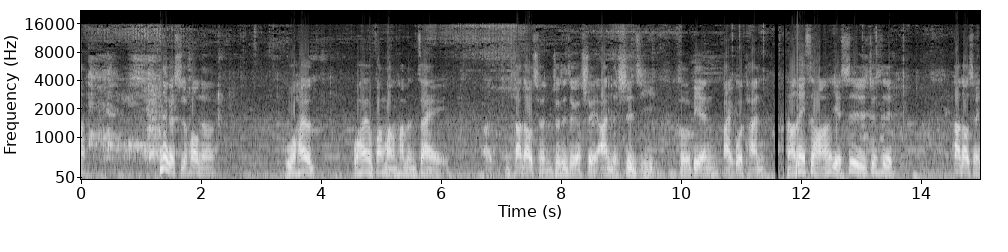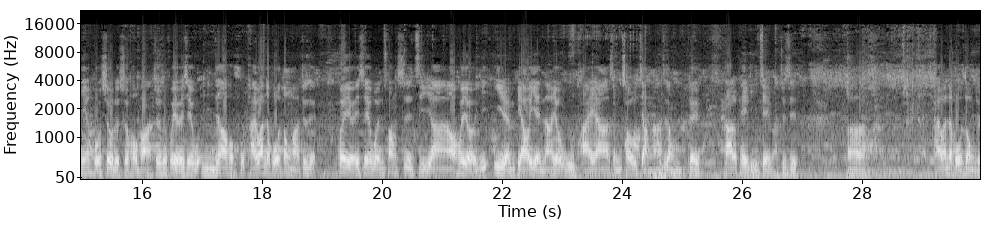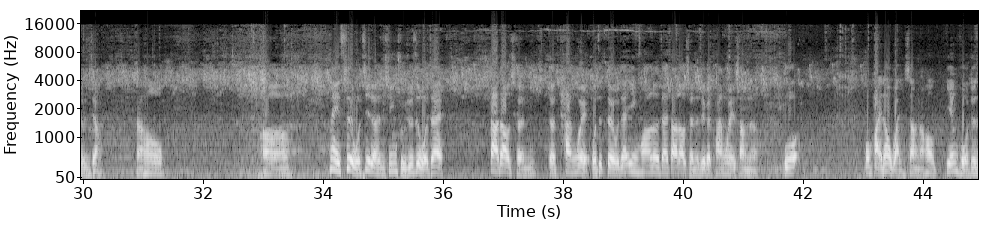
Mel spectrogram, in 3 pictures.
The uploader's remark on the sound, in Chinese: 在臺北離首爾最近的地方。本集為戶外現場收音，環境雜音多，介意者勿聽。就把錄音場地拉到戶外。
